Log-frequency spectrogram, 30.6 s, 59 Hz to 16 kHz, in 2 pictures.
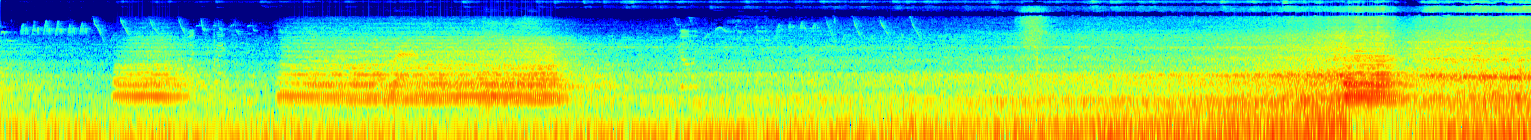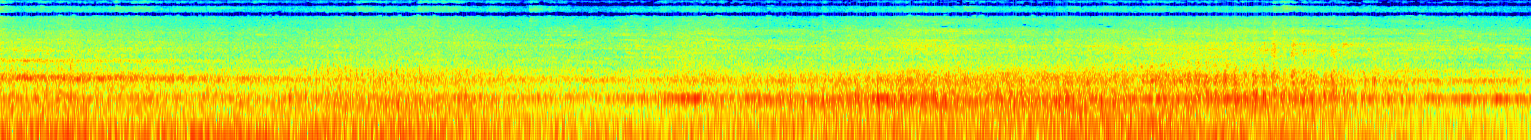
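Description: BNSF freight train's diesel locomotive horn sounding a short blast about a second in, a longer one of about three seconds, then a brief loud blast near 14 s as the locomotives come past. After that the locomotives' engines run by and the trailer-carrying intermodal cars follow with a steady rumble and clatter of wheels on the rails.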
